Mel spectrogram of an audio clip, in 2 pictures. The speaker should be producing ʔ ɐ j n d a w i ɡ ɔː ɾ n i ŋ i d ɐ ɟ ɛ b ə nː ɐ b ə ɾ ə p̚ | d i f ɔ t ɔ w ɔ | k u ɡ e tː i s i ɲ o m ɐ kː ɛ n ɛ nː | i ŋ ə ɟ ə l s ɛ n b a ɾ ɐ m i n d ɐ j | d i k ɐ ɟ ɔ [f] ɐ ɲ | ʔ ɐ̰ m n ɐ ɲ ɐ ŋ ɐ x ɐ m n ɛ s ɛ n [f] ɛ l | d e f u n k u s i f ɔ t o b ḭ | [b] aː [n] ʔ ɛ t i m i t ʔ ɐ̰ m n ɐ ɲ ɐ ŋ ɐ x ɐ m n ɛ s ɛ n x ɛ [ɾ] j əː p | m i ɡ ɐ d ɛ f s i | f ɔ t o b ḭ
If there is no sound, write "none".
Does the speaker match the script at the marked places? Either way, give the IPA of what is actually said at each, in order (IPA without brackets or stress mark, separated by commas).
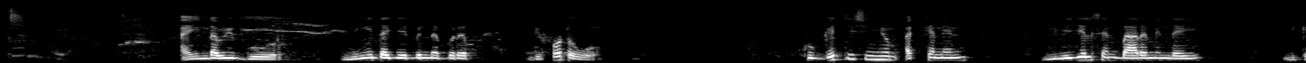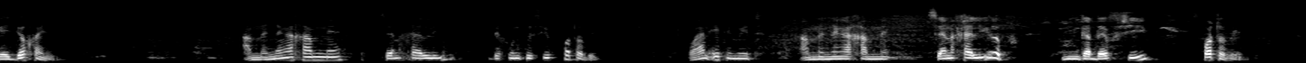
x, x, w, n, l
